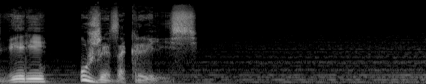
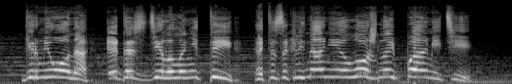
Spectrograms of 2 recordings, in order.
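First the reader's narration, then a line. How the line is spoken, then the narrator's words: Shouting. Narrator (Russian): И он закричал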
